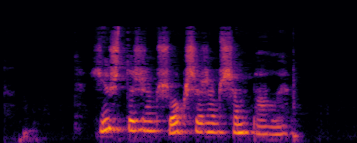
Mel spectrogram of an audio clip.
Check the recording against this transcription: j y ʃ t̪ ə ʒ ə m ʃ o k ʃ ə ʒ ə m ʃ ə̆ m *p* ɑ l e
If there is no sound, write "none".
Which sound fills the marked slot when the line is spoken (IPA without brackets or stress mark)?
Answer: p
